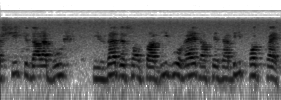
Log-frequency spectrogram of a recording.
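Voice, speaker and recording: Monotone, flat speech at a fairly slow pace amid noticeable background noise. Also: man. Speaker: slam poet. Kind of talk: poetry reading.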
